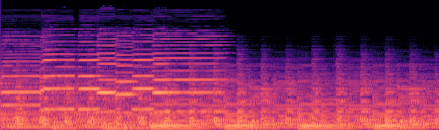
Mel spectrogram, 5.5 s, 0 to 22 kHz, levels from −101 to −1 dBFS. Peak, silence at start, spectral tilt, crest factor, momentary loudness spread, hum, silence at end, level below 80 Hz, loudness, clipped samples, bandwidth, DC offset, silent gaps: -10 dBFS; 0 s; -6.5 dB/octave; 14 dB; 7 LU; none; 0 s; -36 dBFS; -24 LUFS; under 0.1%; 9 kHz; under 0.1%; none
